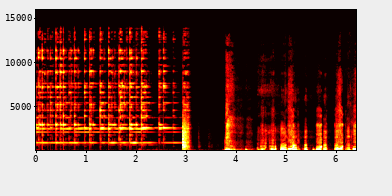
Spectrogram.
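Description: A handbell rings rapidly and loudly for a few seconds on the Chaz and AJ morning radio show, then clunks as it is set down. After a short silence, people begin talking.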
